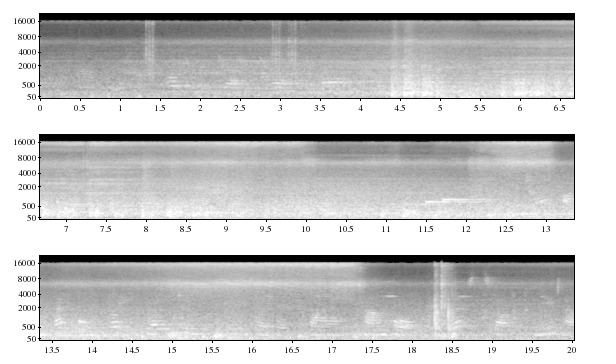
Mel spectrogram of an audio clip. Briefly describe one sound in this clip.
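A train rumbles into a station, growing louder as it nears.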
